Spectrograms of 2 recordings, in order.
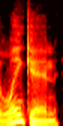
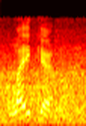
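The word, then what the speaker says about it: Laken: It's easy to read. Lakin. But he said Lincoln Riley.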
